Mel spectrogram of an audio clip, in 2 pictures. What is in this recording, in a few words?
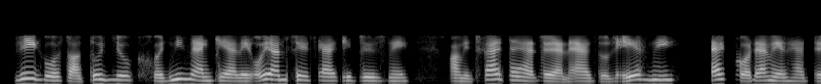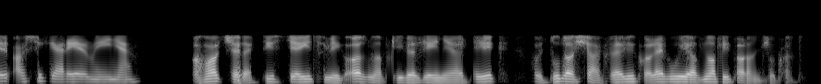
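SPR 1200 short, Hungarian speech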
